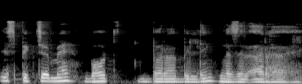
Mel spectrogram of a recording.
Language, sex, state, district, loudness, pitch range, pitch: Hindi, male, Arunachal Pradesh, Longding, -15 LUFS, 120-150 Hz, 130 Hz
